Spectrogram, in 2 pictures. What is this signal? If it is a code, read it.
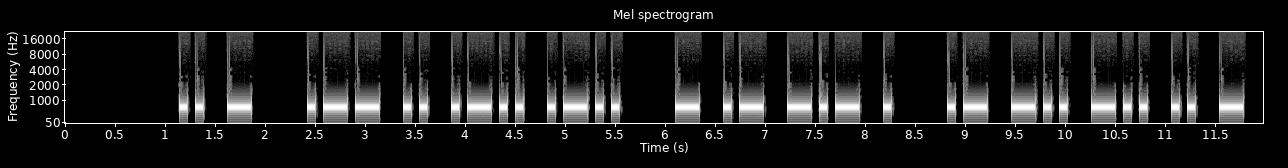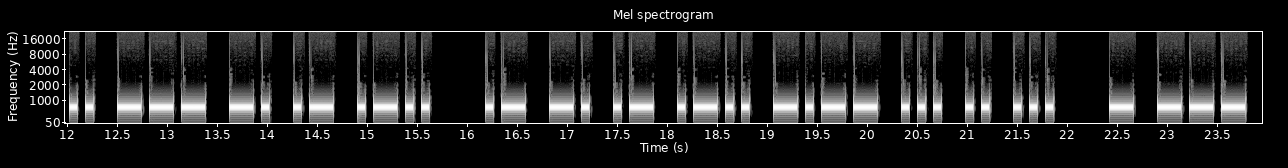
Morse code, heard as a keyed tone, about 15 wpm, 700 Hz. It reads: IT WILL TAKE ADDITIONAL ANALYSIS TO
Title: Sentences from Top 1000 Words - Review Part 5 - 15wpm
